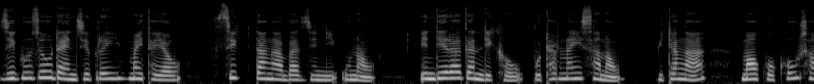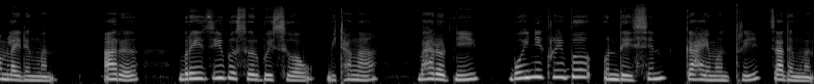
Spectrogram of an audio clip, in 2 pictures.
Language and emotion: Bodo, neutral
